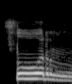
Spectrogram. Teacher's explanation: Jadi su-nya pendek ya. Ro-nya ngalir ya.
